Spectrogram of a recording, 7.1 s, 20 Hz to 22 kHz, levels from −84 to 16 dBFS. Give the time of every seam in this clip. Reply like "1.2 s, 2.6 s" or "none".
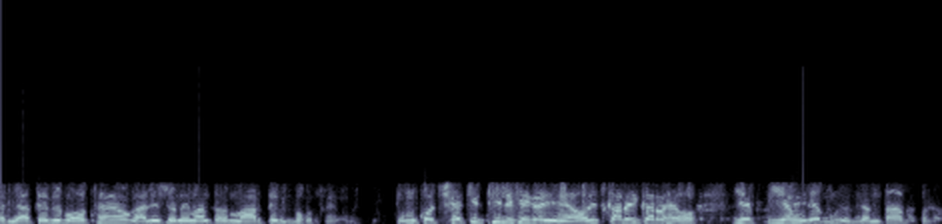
2.6 s, 6.0 s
